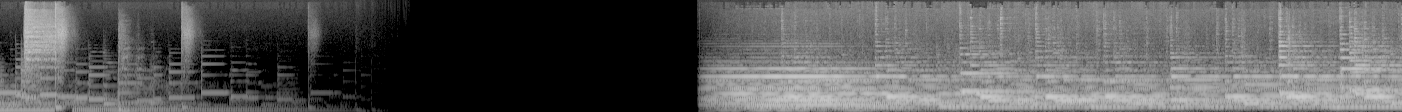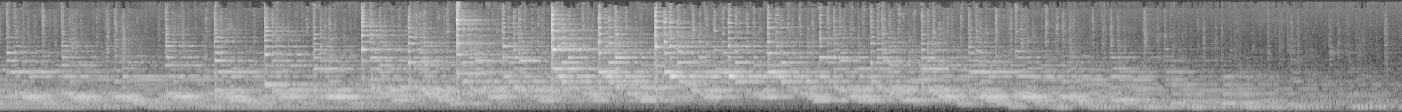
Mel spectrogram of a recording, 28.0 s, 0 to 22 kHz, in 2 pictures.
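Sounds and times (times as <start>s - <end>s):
plucked string music: 7.2s - 28.0s.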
